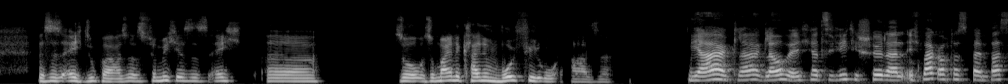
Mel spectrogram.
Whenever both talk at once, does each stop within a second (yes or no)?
yes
